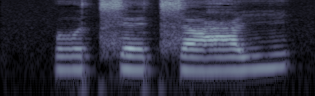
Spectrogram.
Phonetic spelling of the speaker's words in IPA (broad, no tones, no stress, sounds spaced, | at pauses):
ɤ t͡s ɛ t͡s a ʕ i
